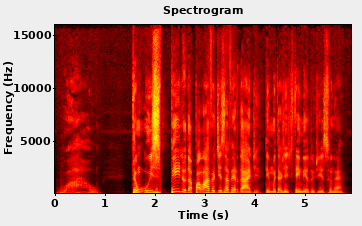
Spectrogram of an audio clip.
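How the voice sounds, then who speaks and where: A man's voice: on the high side, a little fast, warm tone. An older male pastor, preaching in a folksy, conversational way with humorous asides and frequent restarts. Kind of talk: sermon.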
